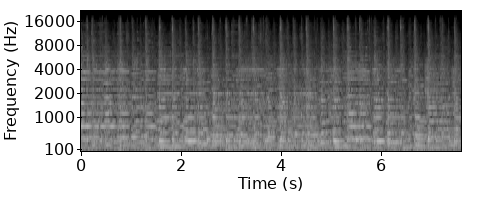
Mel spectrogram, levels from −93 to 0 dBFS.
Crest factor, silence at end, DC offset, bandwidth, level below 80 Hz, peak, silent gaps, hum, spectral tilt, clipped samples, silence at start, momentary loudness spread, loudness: 16 dB; 0 s; under 0.1%; 18 kHz; -60 dBFS; -18 dBFS; none; none; -4.5 dB/octave; under 0.1%; 0 s; 3 LU; -34 LUFS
